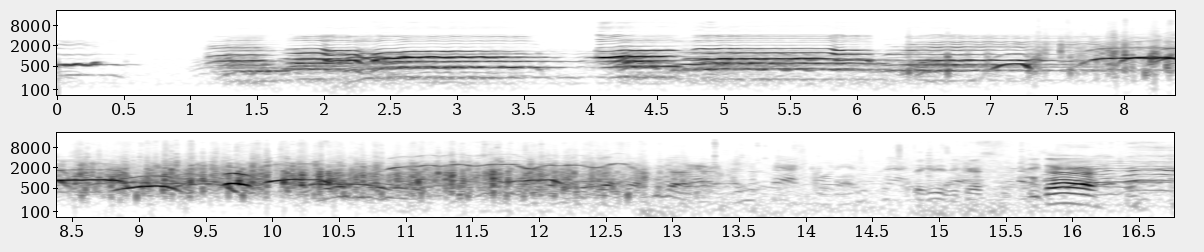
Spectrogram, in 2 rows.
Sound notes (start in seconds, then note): 7.3 applause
